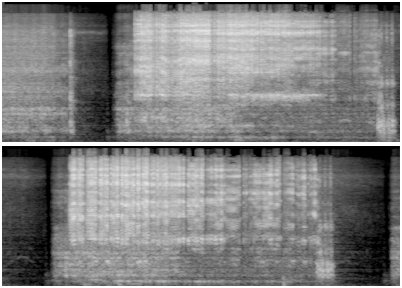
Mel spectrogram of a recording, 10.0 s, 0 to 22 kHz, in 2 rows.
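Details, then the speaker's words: Commodore 1525 dot matrix printer for Vic-20/C64, never tested before, tractor-feed paper, running self-test mode with noise cover on: loud buzzing rasp in passes of about three seconds, short quiet gaps for carriage return; normal printing. "it is making a feasible noise and in fact here [Music] these things are loud this was the thing that was supposed to protect us from the noise and indeed it does do a little bit"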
